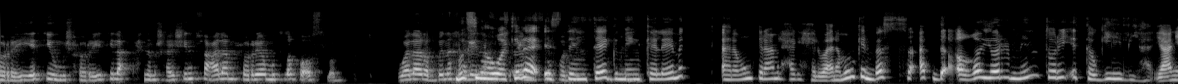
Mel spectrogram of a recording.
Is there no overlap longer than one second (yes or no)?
no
